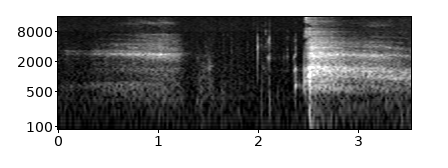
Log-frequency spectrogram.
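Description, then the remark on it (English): A soft slurping sip of coffee, followed by a few small clicks and a breathy, satisfied exhale, all quiet with no talking. “Join me now for the simultaneous sip.”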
